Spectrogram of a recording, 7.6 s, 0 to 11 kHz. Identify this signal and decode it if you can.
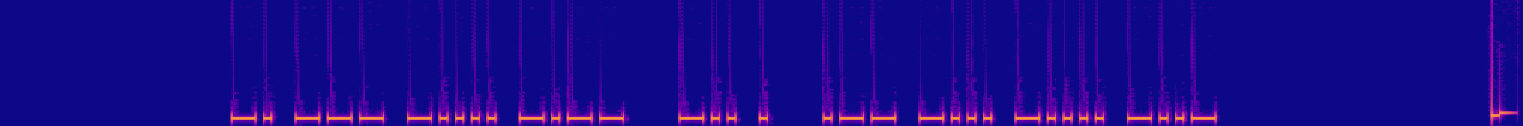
Morse code, heard as a keyed tone, about 32 wpm, 700 Hz. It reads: NO6Y DE WB6X
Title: USA Callsign DE Callsign - 4 Characters - 30wpm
